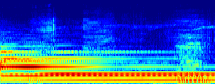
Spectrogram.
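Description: Church bell rung by pulling its rope: one loud, sustained ringing tone with rich, steady overtones that hum on without fading through the whole two seconds.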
